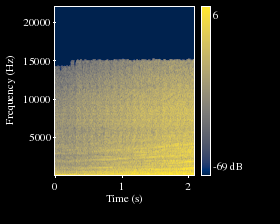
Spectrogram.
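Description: A dramatic sound-effect riser: a low rumble under a swelling whoosh whose pitch climbs steadily, building toward a hit.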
